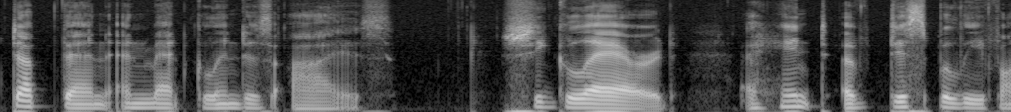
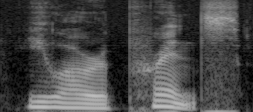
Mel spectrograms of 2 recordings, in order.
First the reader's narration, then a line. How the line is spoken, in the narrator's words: whispered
